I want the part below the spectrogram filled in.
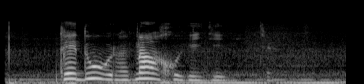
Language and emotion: Russian, angry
